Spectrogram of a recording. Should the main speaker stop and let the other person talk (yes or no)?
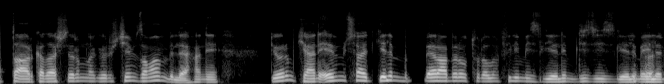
no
